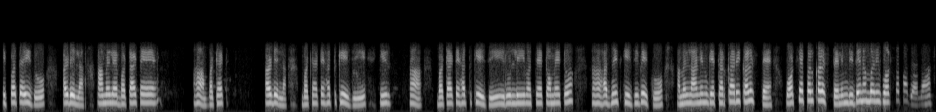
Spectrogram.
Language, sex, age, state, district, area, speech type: Kannada, female, 18-30, Karnataka, Uttara Kannada, rural, conversation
